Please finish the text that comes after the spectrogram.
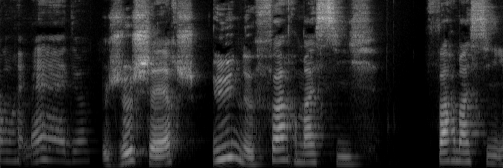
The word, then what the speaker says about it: pharmacie: Je cherche une pharmacie. Pharmacie. Em francês, pharmacie é com esse PH, mas é o mesmo som. Pharmacie. O E no final é mudo.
